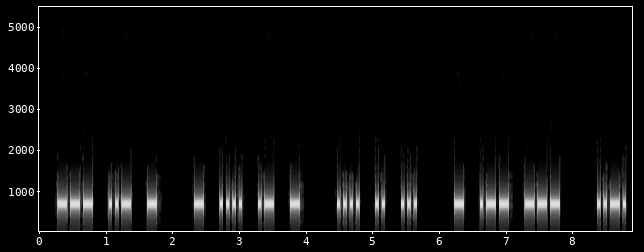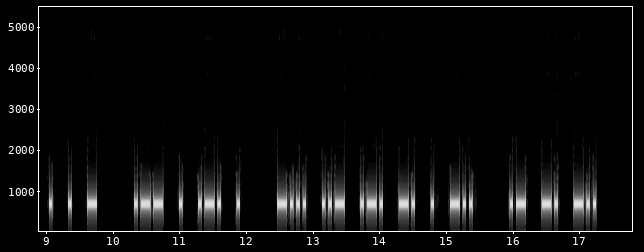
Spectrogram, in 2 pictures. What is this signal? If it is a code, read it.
Morse code, heard as a keyed tone, about 25 wpm, spaced as for 20 wpm, 700 Hz. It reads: OUT THAT HIS TWO FEET WERE BURNED AND
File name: Pinocchio / Pinocchio ch7 15 25 ik1hge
